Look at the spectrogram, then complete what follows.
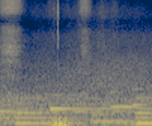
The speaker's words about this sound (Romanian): orică râul ăsta e, îmi dă și mirosul de, de pădure, îmi dă așa o senzație.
